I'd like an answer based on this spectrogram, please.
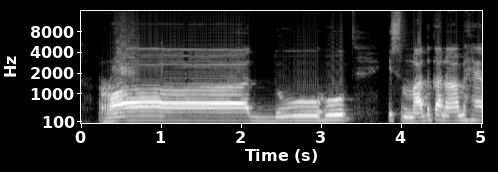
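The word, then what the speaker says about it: رَادُّوهُ: غلطی کر جاتے ہیں، وہ پڑھتے ہیں رآدوہ، وہ الف کو الگ پڑھتے ہیں، را کو الگ پڑھتے ہیں اور دال اور واو کو الگ پڑھتے ہیں۔ صحیح پڑھنے کا طریقہ کیا ہے؟ ہجے کر کے سمجھاتا ہوں۔ حمزہ نون زیر ان، نون الف زبر نا، ان، را الف دال مد زبر را، دال واو پیش دو، ہا پیش ہو، رادوہ۔ اس مد کا نام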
